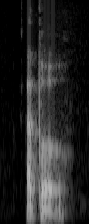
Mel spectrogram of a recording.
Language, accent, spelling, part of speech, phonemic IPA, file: French, France, apport, noun, /a.pɔʁ/, LL-Q150 (fra)-apport.wav
- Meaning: contribution, input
